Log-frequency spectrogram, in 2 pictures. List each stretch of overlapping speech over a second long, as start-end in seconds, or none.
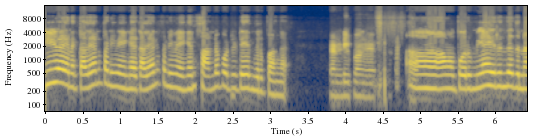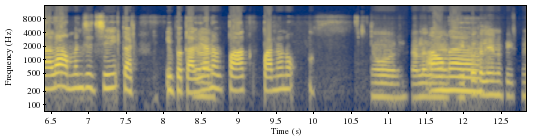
none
